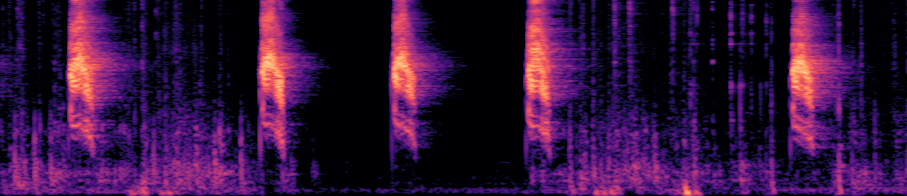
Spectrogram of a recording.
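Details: Long-tailed shrike on a songbird-training master track, giving six grating, raspy squawks about a second apart, each sharp at onset and trailing off, with soft background rustling.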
